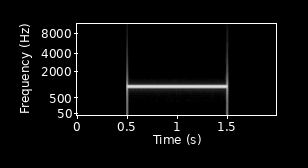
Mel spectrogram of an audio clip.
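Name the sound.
telephone call ringing tone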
